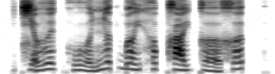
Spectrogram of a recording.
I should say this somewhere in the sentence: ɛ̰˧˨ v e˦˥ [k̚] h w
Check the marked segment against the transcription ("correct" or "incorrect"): correct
